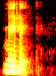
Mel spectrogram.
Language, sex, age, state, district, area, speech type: Tamil, female, 30-45, Tamil Nadu, Erode, rural, read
